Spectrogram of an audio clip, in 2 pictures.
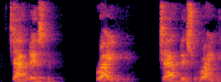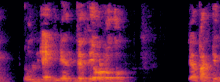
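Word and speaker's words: Ryrie: Otro autor llamado Charles, se escribe Charles Ridley, pero se pronuncia Charles Riley, un eminente teólogo, ya partió con el Señor, eminente pensador, allá en el seminario teológico de Dallas.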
